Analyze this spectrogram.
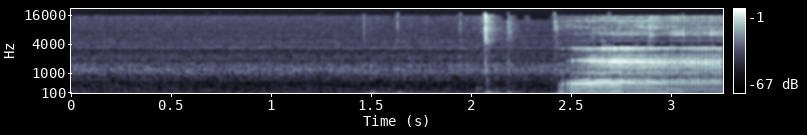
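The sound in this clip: Typing on a computer keyboard while searching for something online, heard as a run of quick, soft key clicks at a low level; a voice begins talking over the typing near the end.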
